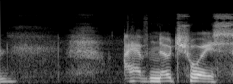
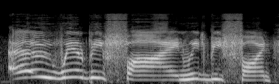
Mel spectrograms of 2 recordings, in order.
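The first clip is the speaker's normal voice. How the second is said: high, slow, mock British confidence; a high, lazy posh English mockery; 12 semitones higher, slower than usual. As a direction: lampoon a smug British soldier. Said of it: "when they see farmers".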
